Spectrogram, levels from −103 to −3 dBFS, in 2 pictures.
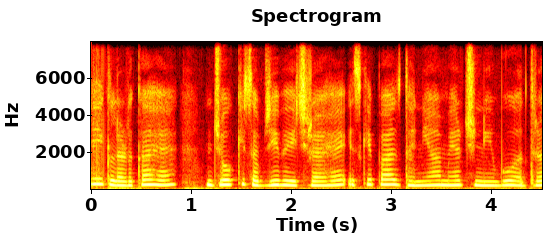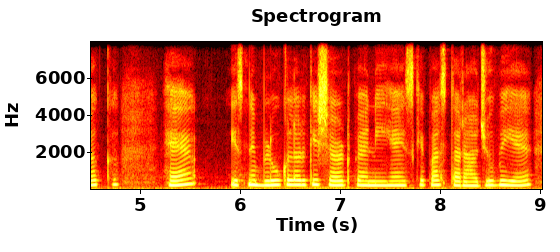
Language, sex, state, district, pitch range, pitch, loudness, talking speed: Hindi, female, Chhattisgarh, Bilaspur, 230-260 Hz, 245 Hz, -15 LUFS, 195 wpm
